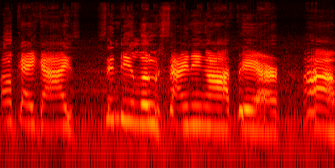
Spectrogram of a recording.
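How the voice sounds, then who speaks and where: With clear background noise behind him, a man puts on a cartoonish character voice at an extremely high pitch and a fairly slow pace. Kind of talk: mock live news report. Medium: puppet. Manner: hesitant, full of ums.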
